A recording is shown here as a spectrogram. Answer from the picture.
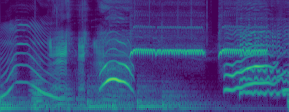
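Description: Wordless cartoon voice sounds over children's background music: a gliding rise-and-fall "ooh" in the first second and a shorter one a little later, then a long steady high tone, broken briefly about three seconds in, with a wavering giggle under it near the end.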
